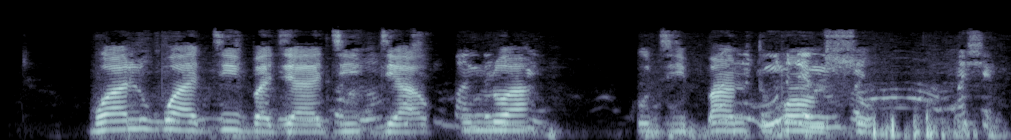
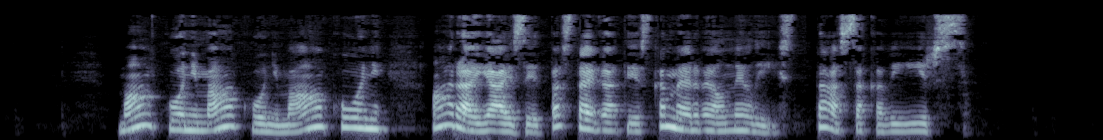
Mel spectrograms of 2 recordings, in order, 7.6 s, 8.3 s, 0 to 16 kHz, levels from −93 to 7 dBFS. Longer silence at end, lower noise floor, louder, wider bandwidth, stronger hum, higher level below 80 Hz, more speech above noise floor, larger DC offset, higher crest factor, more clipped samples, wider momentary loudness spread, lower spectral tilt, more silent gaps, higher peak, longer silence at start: second, 0.05 s vs 1.05 s; second, -66 dBFS vs -89 dBFS; first, -18 LUFS vs -21 LUFS; second, 8 kHz vs 11.5 kHz; neither; first, -40 dBFS vs -70 dBFS; second, 48 dB vs 68 dB; neither; about the same, 18 dB vs 22 dB; neither; about the same, 12 LU vs 10 LU; about the same, -4.5 dB/octave vs -3.5 dB/octave; neither; about the same, -2 dBFS vs 0 dBFS; second, 0.7 s vs 0.9 s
